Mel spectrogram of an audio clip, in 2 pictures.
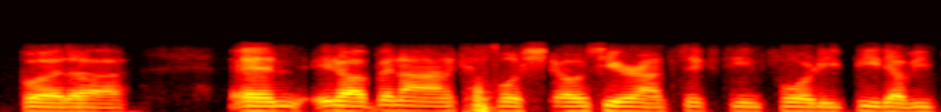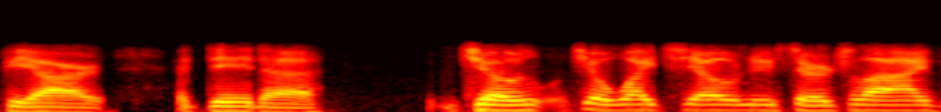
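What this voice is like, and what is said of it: Strained, worn-out hoarse voice. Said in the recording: “I've been on so many shows the last couple of days that my voice is killing me. I feel like I'm Hulk Hogan's lawyer”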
